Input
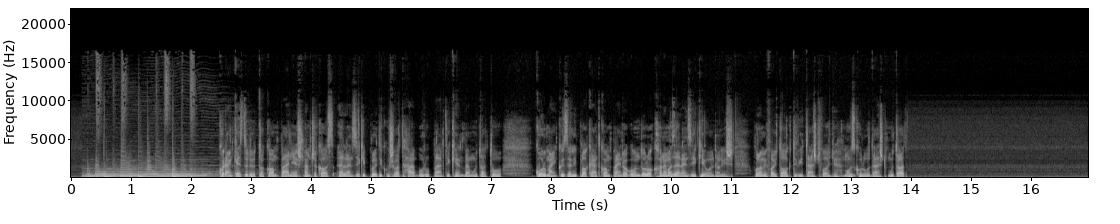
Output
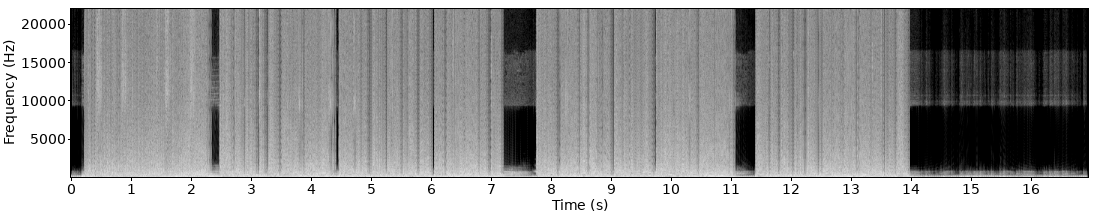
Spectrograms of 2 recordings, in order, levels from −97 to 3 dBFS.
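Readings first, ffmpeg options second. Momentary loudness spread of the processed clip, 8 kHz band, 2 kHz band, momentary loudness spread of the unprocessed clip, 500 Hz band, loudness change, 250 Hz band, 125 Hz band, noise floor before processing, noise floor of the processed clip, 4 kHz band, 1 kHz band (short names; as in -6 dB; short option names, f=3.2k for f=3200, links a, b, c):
13 LU, +27.5 dB, +27.5 dB, 4 LU, +20.0 dB, +21.5 dB, +19.0 dB, +17.5 dB, -55 dBFS, -19 dBFS, +24.0 dB, +26.0 dB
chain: -filter_complex "[0:a]bandreject=f=60:t=h:w=6,bandreject=f=120:t=h:w=6,bandreject=f=180:t=h:w=6,bandreject=f=240:t=h:w=6,bandreject=f=300:t=h:w=6,afftfilt=real='re*(1-between(b*sr/4096,790,9400))':imag='im*(1-between(b*sr/4096,790,9400))':win_size=4096:overlap=0.75,agate=range=-34dB:threshold=-53dB:ratio=16:detection=peak,asubboost=boost=2:cutoff=230,acrossover=split=7400[a][b];[a]dynaudnorm=f=250:g=5:m=5dB[c];[c][b]amix=inputs=2:normalize=0,aeval=exprs='val(0)+0.00224*(sin(2*PI*50*n/s)+sin(2*PI*2*50*n/s)/2+sin(2*PI*3*50*n/s)/3+sin(2*PI*4*50*n/s)/4+sin(2*PI*5*50*n/s)/5)':c=same,aeval=exprs='(tanh(28.2*val(0)+0.7)-tanh(0.7))/28.2':c=same,aphaser=in_gain=1:out_gain=1:delay=3.2:decay=0.46:speed=0.46:type=sinusoidal,asplit=2[d][e];[e]acrusher=bits=3:mix=0:aa=0.5,volume=-11dB[f];[d][f]amix=inputs=2:normalize=0,aeval=exprs='(mod(39.8*val(0)+1,2)-1)/39.8':c=same,asplit=2[g][h];[h]adelay=39,volume=-12dB[i];[g][i]amix=inputs=2:normalize=0,alimiter=level_in=34.5dB:limit=-1dB:release=50:level=0:latency=1,volume=-1dB"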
